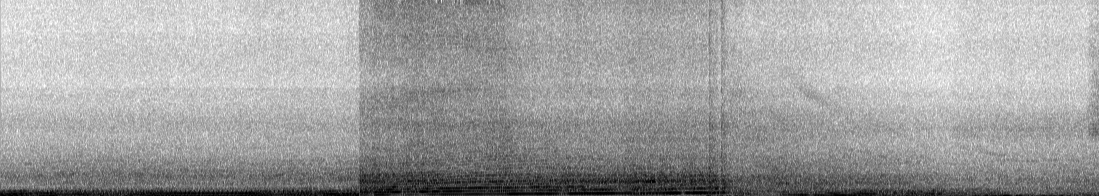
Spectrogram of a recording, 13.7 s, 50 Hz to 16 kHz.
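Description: A Nissan GT-R Nismo on a 91-octane tune revs hard on a test run, its engine note sweeping steadily upward in a loud sustained pull, then dropping away and settling back to a lower drone.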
